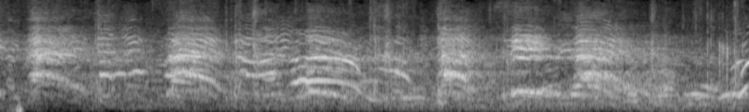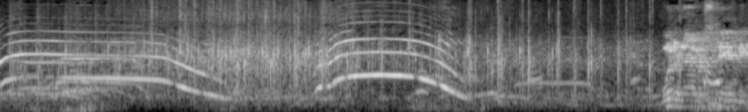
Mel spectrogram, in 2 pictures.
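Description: A crowd cheers and applauds a performance by young ladies at an FCA Victory Bowl, with loud whoops, rising shouts and clapping filling the space, and voices talking among the noise.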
